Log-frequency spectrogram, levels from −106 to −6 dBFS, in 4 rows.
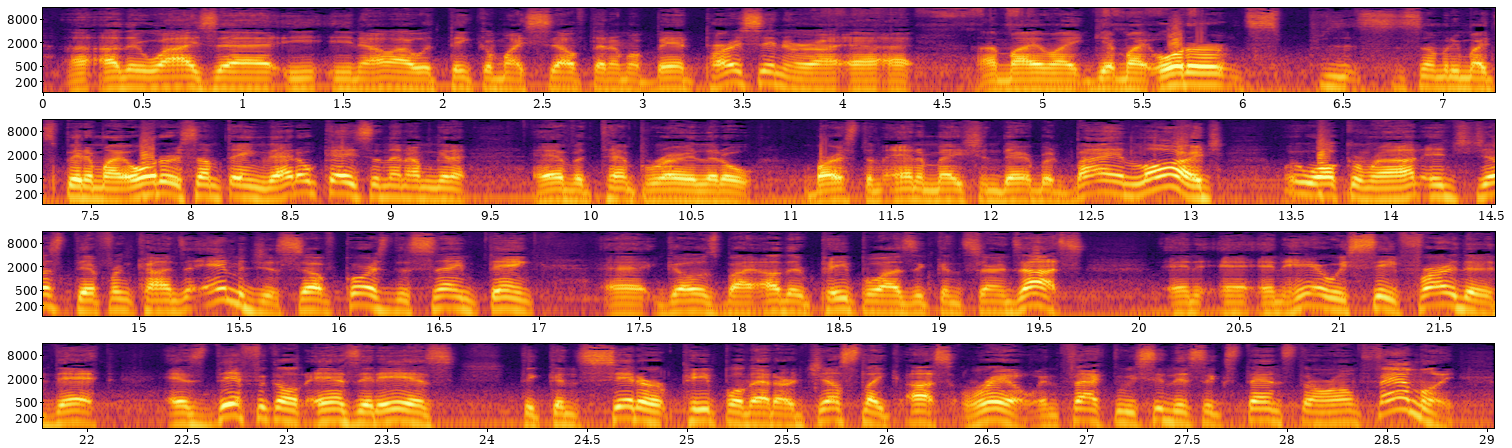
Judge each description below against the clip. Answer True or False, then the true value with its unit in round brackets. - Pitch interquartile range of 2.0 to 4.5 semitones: False (5.5 semitones)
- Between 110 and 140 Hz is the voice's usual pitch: True (135 Hz)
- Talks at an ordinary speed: False (225 wpm)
